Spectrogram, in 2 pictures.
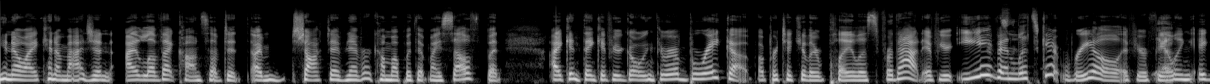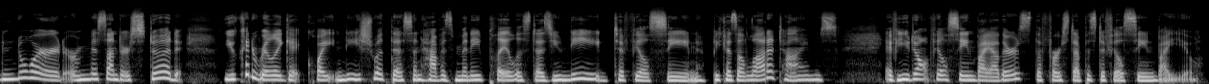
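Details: Adult woman speaking; normal voice.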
